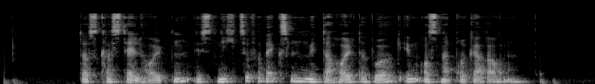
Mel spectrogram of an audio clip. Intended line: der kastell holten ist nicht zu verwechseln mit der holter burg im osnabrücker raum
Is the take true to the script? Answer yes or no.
no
